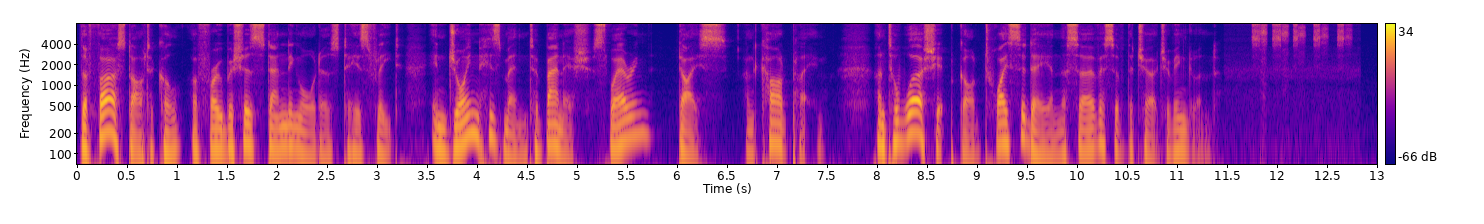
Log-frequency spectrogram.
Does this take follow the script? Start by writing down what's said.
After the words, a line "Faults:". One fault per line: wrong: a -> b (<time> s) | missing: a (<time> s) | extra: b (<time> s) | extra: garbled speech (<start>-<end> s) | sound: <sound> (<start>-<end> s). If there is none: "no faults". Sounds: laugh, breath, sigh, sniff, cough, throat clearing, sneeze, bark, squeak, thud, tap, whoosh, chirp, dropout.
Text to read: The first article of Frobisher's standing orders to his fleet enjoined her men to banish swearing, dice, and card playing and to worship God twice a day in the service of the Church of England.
The first article of Frobisher's standing orders to his fleet enjoined his men to banish swearing, dice, and card playing and to worship God twice a day in the service of the Church of England.
Faults:
wrong: her -> his (4.1 s)
sound: laugh (11.8-12.8 s)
